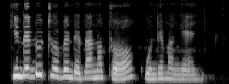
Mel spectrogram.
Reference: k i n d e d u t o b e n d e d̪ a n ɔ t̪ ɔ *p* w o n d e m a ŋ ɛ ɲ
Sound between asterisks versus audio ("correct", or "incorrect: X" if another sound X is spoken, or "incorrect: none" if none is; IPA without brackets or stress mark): incorrect: k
